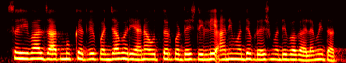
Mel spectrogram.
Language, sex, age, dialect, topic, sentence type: Marathi, female, 56-60, Northern Konkan, agriculture, statement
